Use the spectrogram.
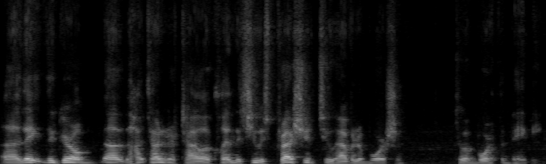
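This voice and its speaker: An older man casually recalling anecdotes as a podcast co-host, in halting, piecemeal phrases, over a video call from home. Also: lowish voice, steady tone.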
